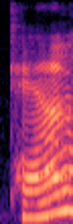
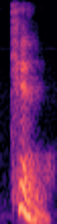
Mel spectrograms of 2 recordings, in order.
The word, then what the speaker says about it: can: with the word can one thing you need to know is that the vowel sounds will change from A to E so it will become can will become tinny in a sentence see if you can hear it as chin in the following example are you ready I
